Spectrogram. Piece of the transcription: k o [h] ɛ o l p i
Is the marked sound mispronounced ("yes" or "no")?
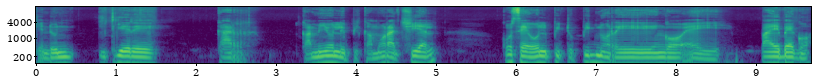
yes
